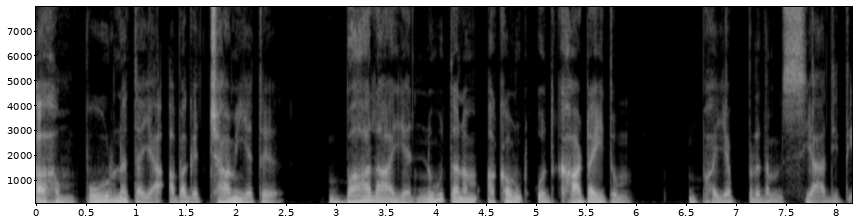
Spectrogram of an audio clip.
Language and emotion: Sanskrit, fearful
